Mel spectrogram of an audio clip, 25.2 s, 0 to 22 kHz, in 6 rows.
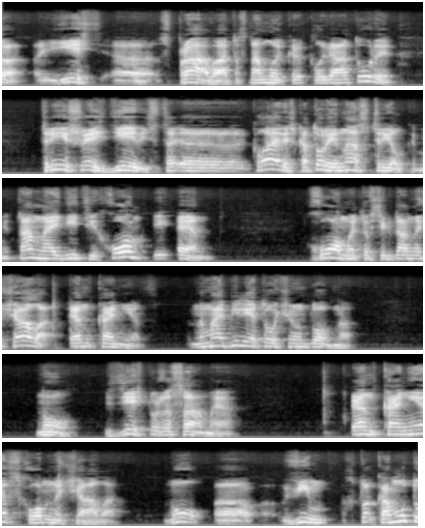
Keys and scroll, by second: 11.8 Home, 13.1 End, 20.1 End, 21.6 Home.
